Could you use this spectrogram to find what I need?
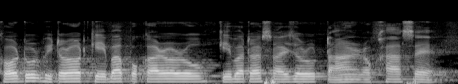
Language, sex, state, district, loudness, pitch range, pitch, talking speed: Assamese, male, Assam, Hailakandi, -15 LUFS, 120-130 Hz, 125 Hz, 130 wpm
